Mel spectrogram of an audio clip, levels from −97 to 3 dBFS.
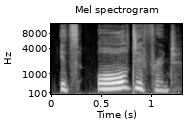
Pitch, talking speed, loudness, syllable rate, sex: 225 Hz, 135 wpm, -14 LUFS, 5.3 syllables/s, female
